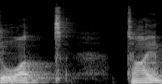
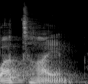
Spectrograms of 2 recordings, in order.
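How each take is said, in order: First: Both t sounds are pronounced separately. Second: The two t sounds merge into one. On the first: The speaker calls it wrong. "وما بقولش what time" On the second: The speaker calls it right. "بقول what time"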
